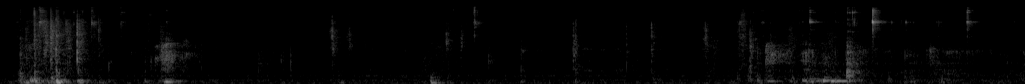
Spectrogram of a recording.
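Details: Shelties at rough play on a deck on a Sunday morning, three dogs together: scattered short growls and whines amid bumps and scrabbling, with a louder burst of snarling play near the end.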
